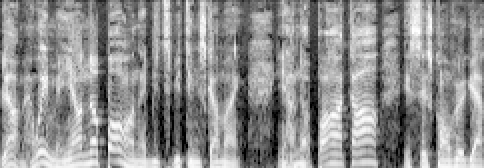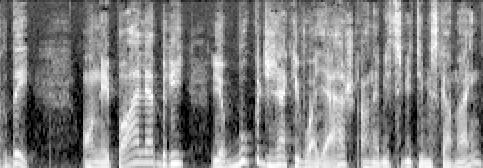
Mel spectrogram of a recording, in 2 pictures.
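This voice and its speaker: Very wide pitch swings at a fairly quick pace in a very clean recording with a silent background. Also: man, medium pitch for a man. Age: 70s. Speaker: doctor. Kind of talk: radio interview.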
